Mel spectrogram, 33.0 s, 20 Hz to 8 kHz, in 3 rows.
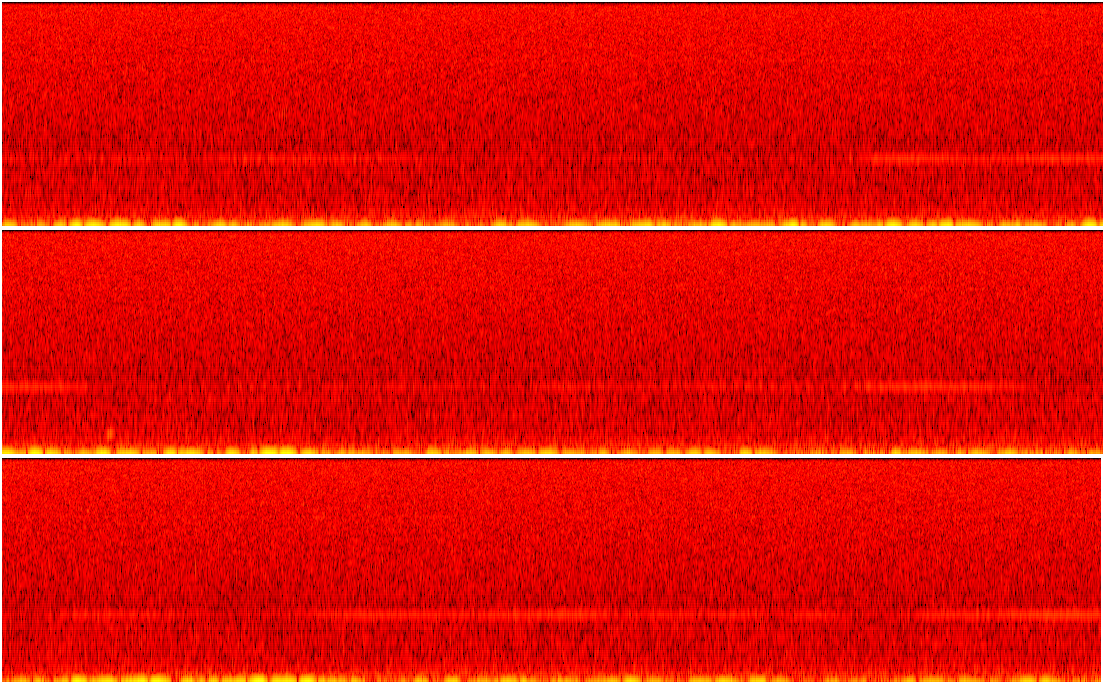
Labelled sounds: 8.7	9.1	vessel noise, 0.86 to 0.99 kHz

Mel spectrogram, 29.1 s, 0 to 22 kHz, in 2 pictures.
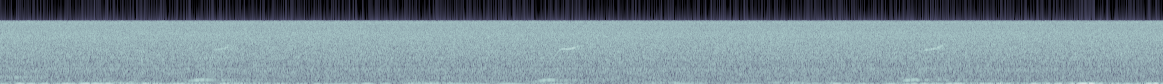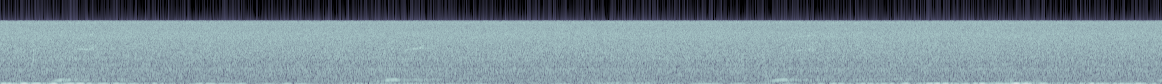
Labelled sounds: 7.0	7.3	humpback whale, 1.9 to 2.4 kHz
11.6	11.8	humpback whale, 1.9 to 2.4 kHz
15.5	15.7	humpback whale, 1.9 to 2.2 kHz
19.6	19.9	humpback whale, 1.9 to 2.4 kHz

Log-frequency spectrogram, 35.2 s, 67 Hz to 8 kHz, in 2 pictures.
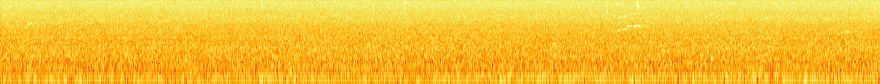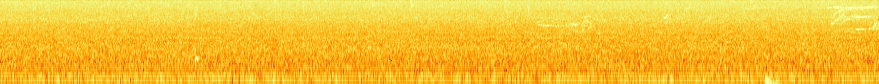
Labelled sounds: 34.1	35.1	killer whale, 1.3 to 6.0 kHz

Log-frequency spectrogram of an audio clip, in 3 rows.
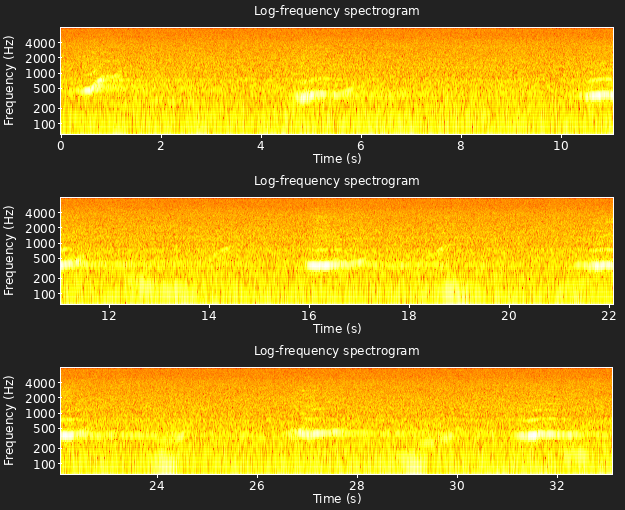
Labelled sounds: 0.7	1.2	humpback whale, 0.80 to 0.96 kHz
10.7	11.0	humpback whale, 0.80 to 0.86 kHz

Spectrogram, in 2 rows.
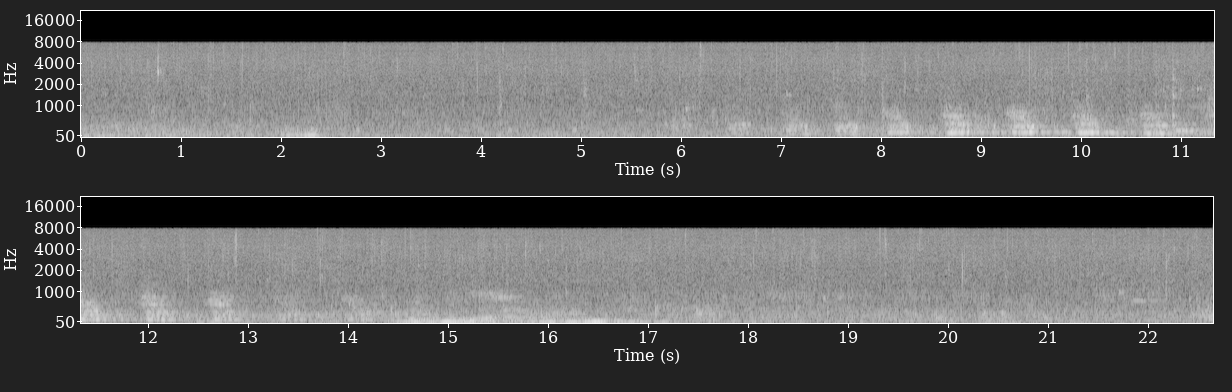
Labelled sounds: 15.2	15.7	humpback whale, 0.78 to 1.0 kHz

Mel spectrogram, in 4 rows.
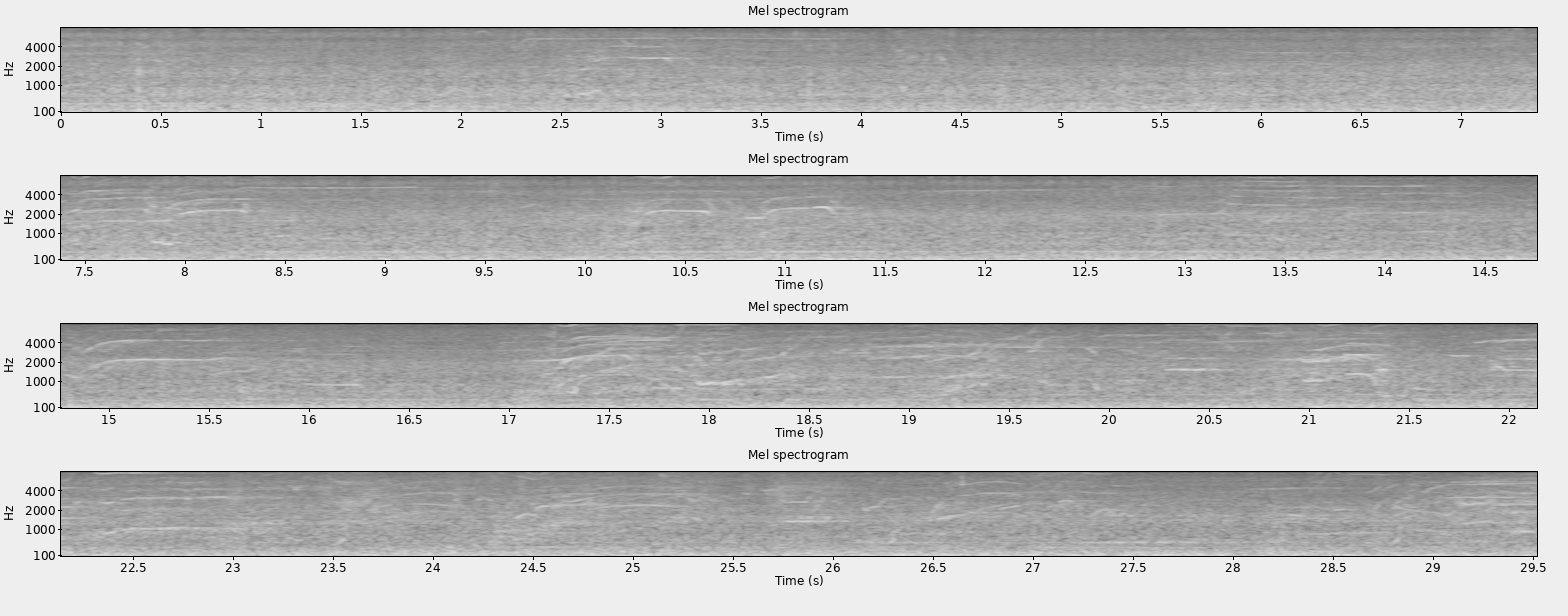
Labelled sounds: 10.1	11.4	killer whale, southern resident, 0.68 to 3.8 kHz
11.8	12.4	killer whale, southern resident, 4.6 to 4.8 kHz
14.7	15.7	killer whale, southern resident, 1.2 to 4.4 kHz
18.4	23.1	killer whale, southern resident, 0.62 to 7.9 kHz
24.2	26.0	killer whale, southern resident, 0.64 to 7.2 kHz

